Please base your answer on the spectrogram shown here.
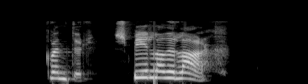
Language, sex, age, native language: Icelandic, female, 20-29, Icelandic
